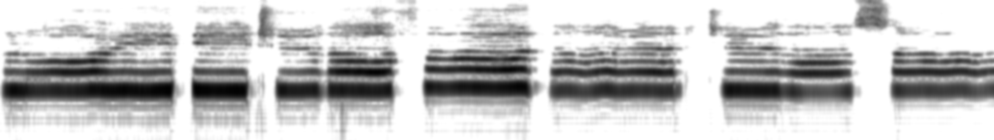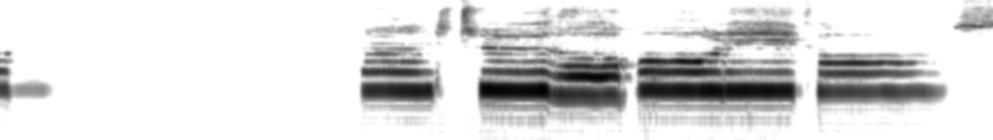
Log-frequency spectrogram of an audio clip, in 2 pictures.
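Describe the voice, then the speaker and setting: A woman speaks very slowly in an extremely high pitch with a dark, mellow tone. Her intonation is monotone and flat, and the background is quiet. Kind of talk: liturgical reading. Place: home room. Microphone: webcam.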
